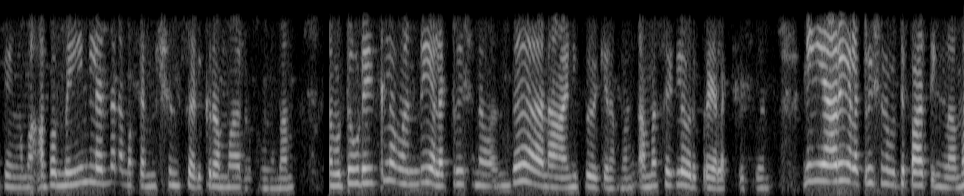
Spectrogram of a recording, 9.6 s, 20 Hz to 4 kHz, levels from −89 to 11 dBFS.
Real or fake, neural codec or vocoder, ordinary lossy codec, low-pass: real; none; none; 3.6 kHz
